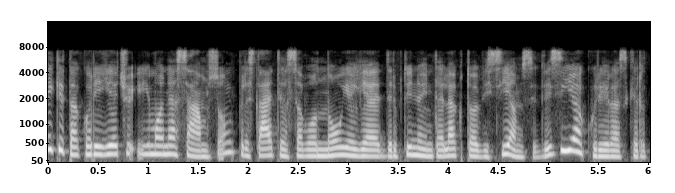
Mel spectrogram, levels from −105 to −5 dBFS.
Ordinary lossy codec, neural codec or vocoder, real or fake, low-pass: Opus, 64 kbps; codec, 16 kHz, 4 kbps, FunCodec, trained on Chinese and English, 50 frames a second; fake; 7.2 kHz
